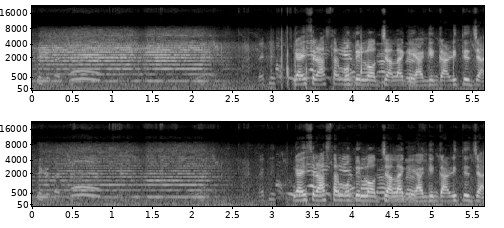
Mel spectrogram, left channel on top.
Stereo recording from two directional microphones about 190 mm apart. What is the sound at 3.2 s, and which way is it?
Speech, 15° right (ahead or behind).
